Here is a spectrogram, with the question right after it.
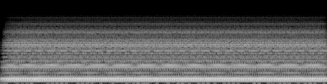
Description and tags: An old brown plastic Wind Organ (?)-you plug it in, and a fan blows the reeds-these are samples of the button chords-somewhat concertina like. Recorded quickly with Sure sm81 condenser thru HB tube pre into MOTU/Digi Perf setup. F Major.
organ, plastic, electric, wind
